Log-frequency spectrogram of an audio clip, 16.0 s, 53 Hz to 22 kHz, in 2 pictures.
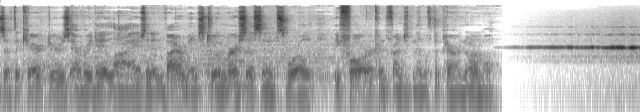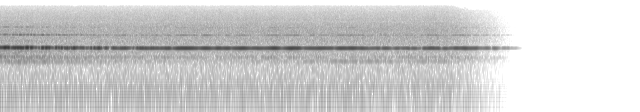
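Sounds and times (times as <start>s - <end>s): high steady whistling tone: 6.3s - 14.5s
faint sustained tones: 6.4s - 14.3s.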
